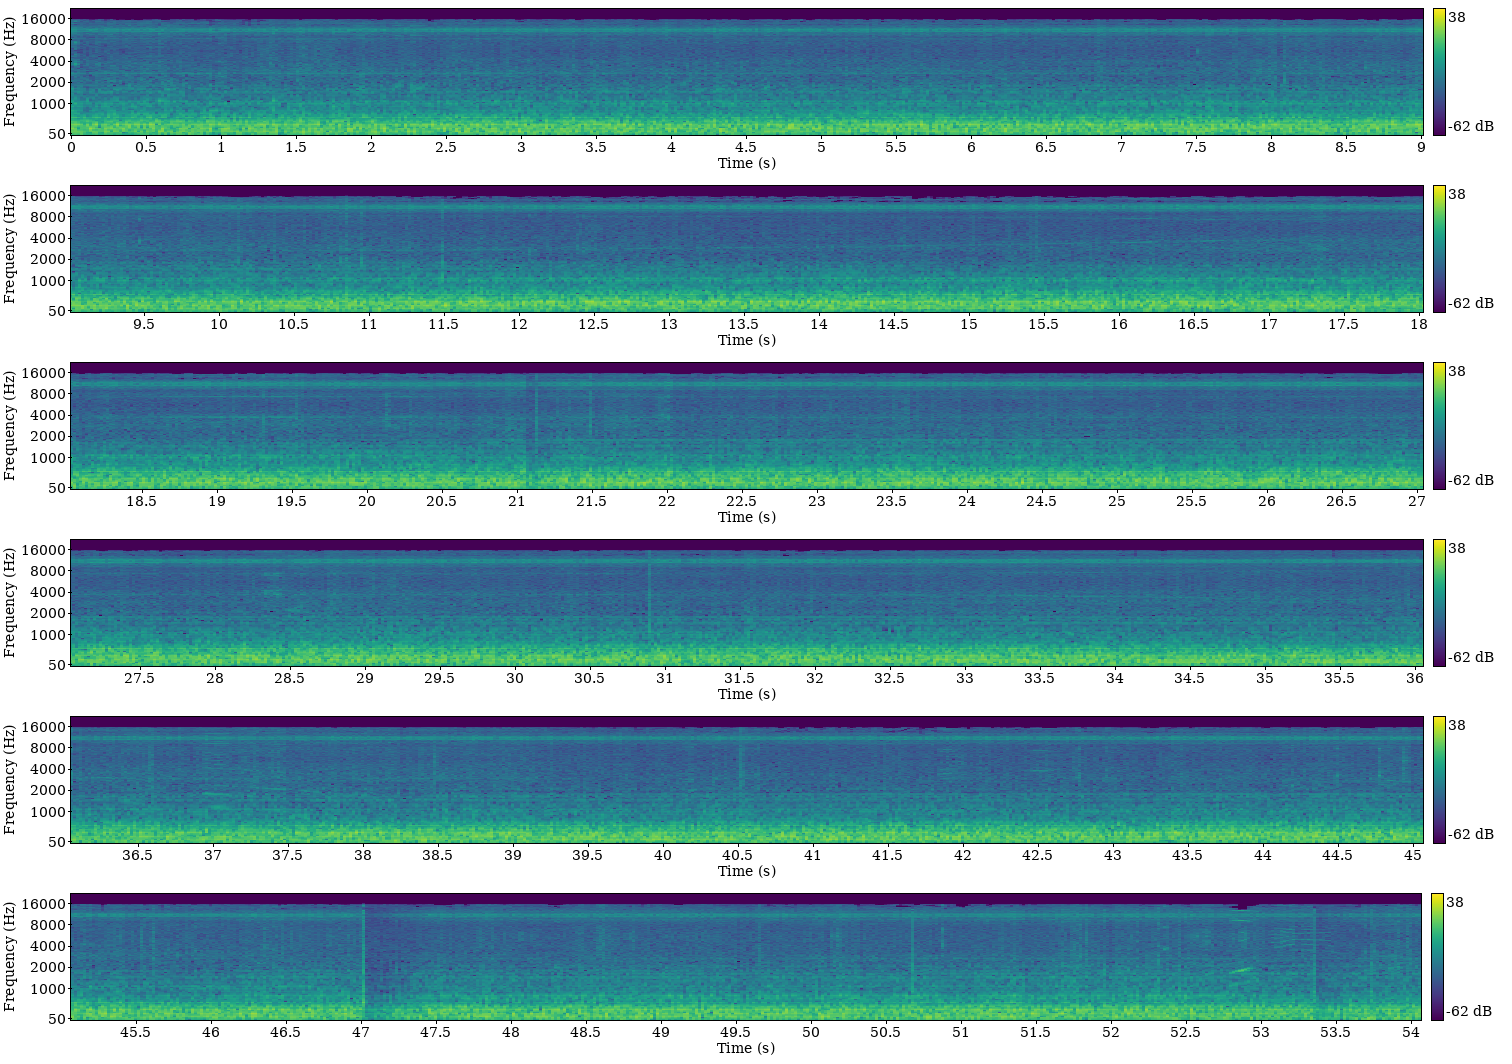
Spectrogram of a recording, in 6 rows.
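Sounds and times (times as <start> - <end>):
jet engines rumbling: 0.0 - 54.0
steady cabin hum: 0.0 - 54.0.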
